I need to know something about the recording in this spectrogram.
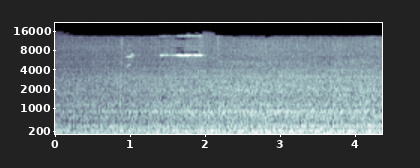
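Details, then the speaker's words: Wood-gasifier-fueled truck while driving in second gear with a little lag: engine holds a steady, fast, even idle far above normal with no hunting; idle set too high. "Oh, listen, the idle very high. Idle is extremely high. You can hear it, that's much higher than normal."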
